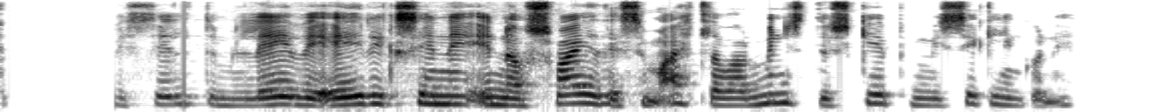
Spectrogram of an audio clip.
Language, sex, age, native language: Icelandic, female, 30-39, Icelandic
